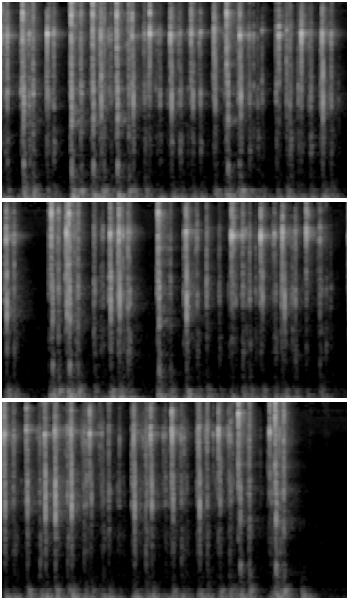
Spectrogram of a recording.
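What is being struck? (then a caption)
Plastic mechanical keyboard. Fingertips of both hands type fast on a full-size black Razer mechanical keyboard with plastic keycaps and green backlight, resting on a desk mat. Rapid, dense bursts of bright, clacky key clicks over a low thock are broken by short pauses between flurries.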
